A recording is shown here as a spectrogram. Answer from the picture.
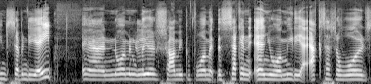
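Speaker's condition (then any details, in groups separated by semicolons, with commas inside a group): Cerebral palsy; lifelong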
